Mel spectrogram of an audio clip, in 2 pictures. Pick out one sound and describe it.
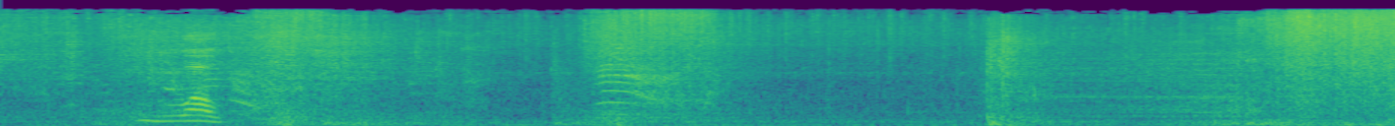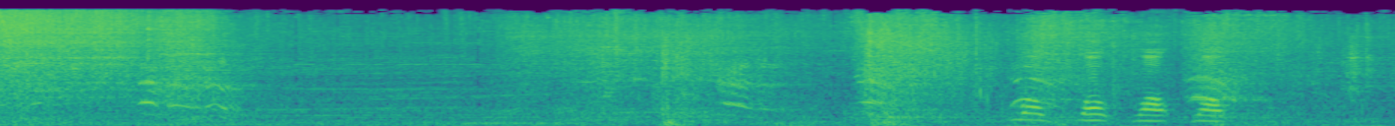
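A man grunts and yells in rage.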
